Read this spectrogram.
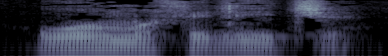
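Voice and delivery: loud, mocking congratulation; ironic exclamation. A narrator's reading. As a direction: toss it out with open irony. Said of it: "esclamò Michele ironico".

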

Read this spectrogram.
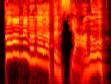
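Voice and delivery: a lady shrieking in outrage; outraged yell. A narrator's reading. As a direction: burst in screaming. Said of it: "urlò in quel momento la sora Matilde".

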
